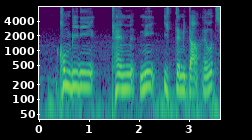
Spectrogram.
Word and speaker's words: 店: Ten, this can be pronounced mise, or in this case, ten, is when it's added to something, it's ten.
